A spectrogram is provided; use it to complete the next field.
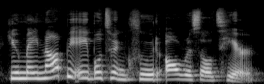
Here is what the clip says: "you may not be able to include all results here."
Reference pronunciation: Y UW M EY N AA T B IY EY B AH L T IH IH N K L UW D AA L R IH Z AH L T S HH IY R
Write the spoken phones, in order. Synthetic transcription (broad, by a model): Y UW M EY N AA T B IY EY B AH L T IH IH N K L UW D AA L R IH Z AH L T S HH IY R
